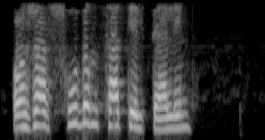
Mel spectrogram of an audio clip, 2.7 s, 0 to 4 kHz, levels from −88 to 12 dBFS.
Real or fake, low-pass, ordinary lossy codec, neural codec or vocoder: real; 3.6 kHz; MP3, 32 kbps; none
